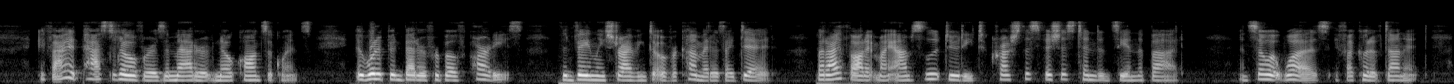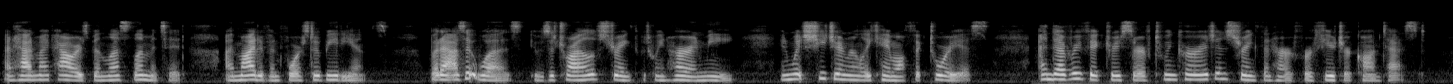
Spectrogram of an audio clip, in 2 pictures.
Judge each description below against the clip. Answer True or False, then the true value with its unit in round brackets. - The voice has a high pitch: True (205 Hz)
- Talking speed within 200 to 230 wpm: True (205 wpm)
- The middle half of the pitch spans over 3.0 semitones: False (2.7 semitones)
